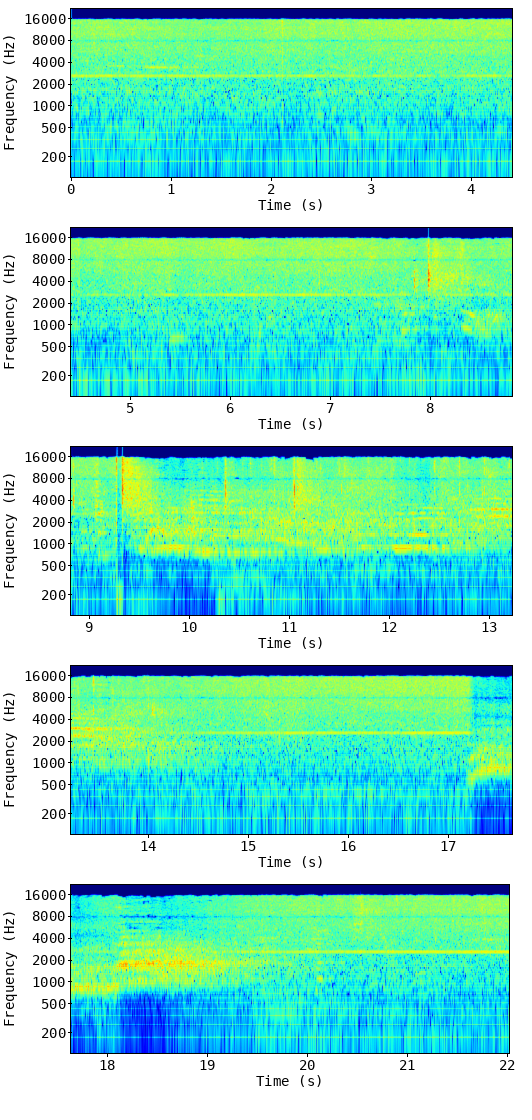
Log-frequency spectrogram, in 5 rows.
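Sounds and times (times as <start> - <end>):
steady low hum: 0.0 - 22.0
echoing kiai shouts: 9.0 - 13.9, 17.2 - 19.3.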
